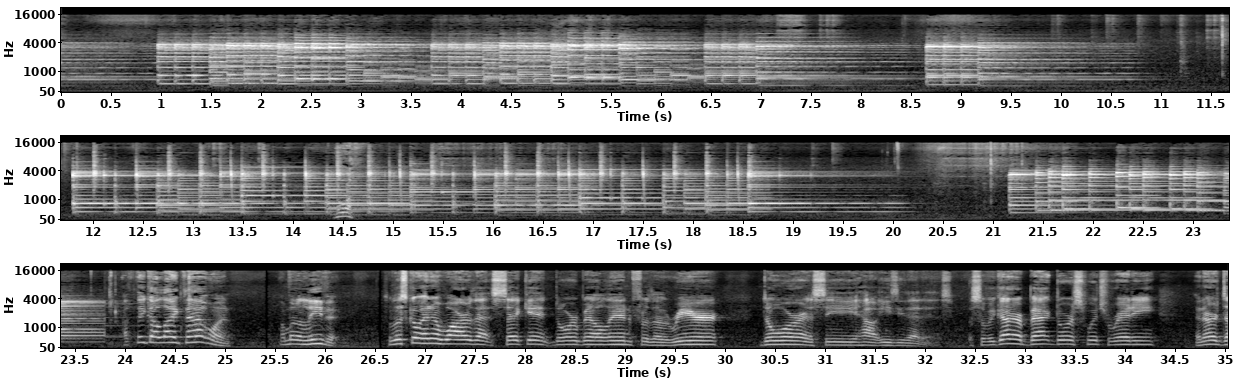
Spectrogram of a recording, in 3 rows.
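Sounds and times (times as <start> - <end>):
electronic doorbell chime melody: 0.0 - 10.9, 11.8 - 20.4, 21.1 - 23.9.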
